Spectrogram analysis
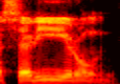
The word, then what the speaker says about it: سرير: Now notice the ra, the last ra, when you pronounce the ra that has a kasra, it's not heavy. And this is studied in tajweed. When you pronounce the ra that has a kasra, it's not heavy. But when you pronounce the ra at the end, like our brother Hilton recited, it's heavy.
